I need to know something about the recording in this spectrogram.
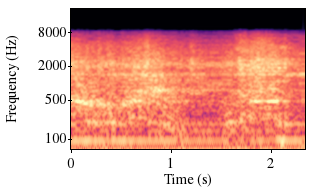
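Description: Loud live music from a concert PA with a heavy, steady bass, recorded close up in a packed venue.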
